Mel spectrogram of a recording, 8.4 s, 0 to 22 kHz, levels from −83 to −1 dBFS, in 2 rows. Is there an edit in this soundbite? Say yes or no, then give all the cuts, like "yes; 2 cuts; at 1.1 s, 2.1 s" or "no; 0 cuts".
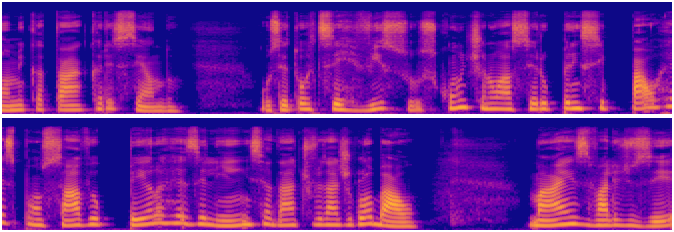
no; 0 cuts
